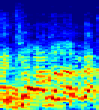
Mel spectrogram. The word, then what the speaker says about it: plumber: Anyway, it's a plumber. Silence. Why are you putting it if you don't want to pronounce it?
